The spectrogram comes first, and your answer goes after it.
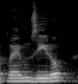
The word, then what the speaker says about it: Mem0: So we went for me zero. People still confuse it with like memo but it's fine.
